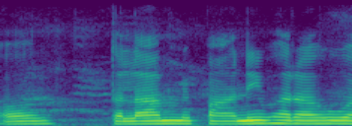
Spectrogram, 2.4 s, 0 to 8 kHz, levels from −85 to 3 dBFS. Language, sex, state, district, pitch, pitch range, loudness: Hindi, female, Uttar Pradesh, Lucknow, 180 Hz, 170-185 Hz, -14 LUFS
